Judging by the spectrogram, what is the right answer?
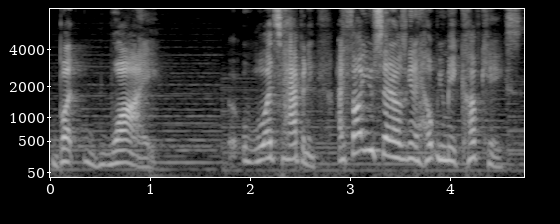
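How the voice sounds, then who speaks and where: A woman voicing a brash, sporty young female pegasus pony, talking quickly. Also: medium pitch, sing-song, a bit bright, soft background music, pitched above the performer's own voice. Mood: worried.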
